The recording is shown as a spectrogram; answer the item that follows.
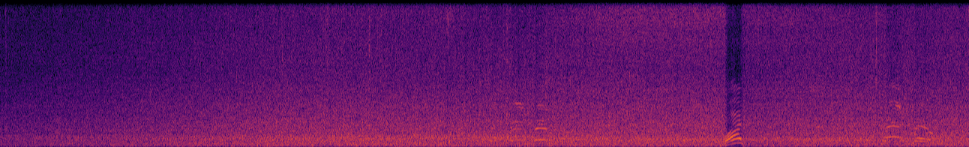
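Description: River water rushing over rock shoals and ledges at an old dam: a steady rush of rapids and small falls that grows louder over the first few seconds.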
